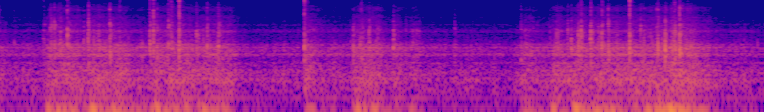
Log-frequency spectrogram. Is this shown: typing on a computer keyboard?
yes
